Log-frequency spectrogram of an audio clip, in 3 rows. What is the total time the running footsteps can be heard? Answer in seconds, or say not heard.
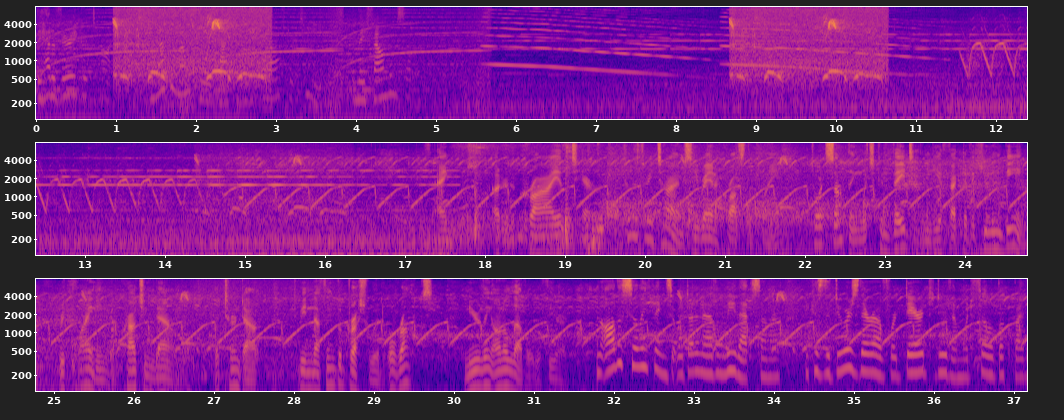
not heard.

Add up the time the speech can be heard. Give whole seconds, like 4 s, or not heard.
25 s.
